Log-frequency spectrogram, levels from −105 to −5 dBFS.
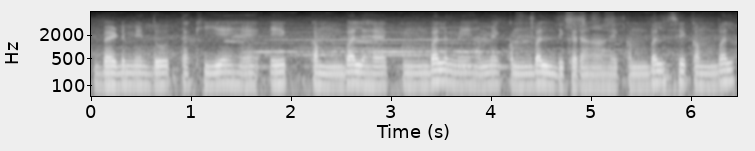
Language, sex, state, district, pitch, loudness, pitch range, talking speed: Hindi, male, Madhya Pradesh, Katni, 110 Hz, -19 LUFS, 105-115 Hz, 175 wpm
